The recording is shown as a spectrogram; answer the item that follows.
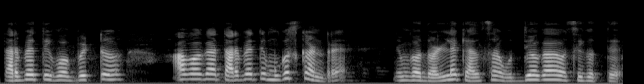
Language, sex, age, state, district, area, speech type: Kannada, female, 60+, Karnataka, Chitradurga, rural, spontaneous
